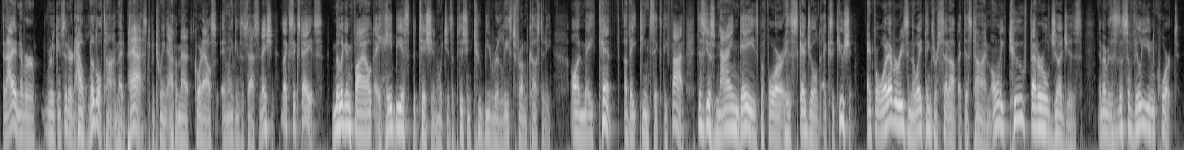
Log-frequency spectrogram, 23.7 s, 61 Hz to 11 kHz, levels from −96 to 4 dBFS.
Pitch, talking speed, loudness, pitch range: 110 Hz, 185 wpm, -24 LUFS, 100-130 Hz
